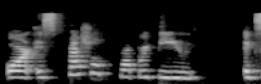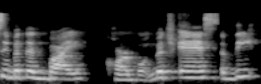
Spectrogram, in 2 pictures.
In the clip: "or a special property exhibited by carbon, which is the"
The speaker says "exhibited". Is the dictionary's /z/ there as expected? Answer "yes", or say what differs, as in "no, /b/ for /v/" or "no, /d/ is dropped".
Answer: no, /s/ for /z/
